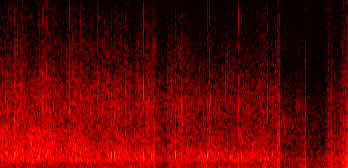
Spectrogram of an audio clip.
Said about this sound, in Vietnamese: Chúng ta cho một tràng pháo tay thật lớn.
